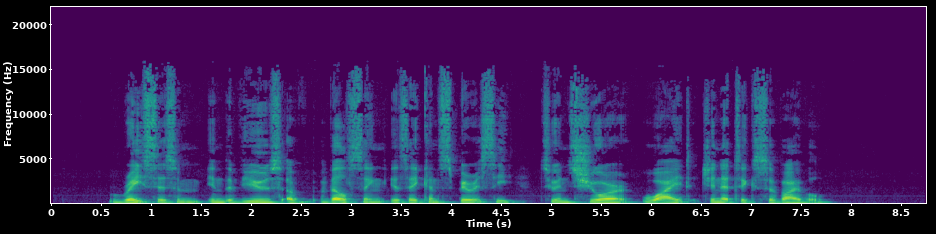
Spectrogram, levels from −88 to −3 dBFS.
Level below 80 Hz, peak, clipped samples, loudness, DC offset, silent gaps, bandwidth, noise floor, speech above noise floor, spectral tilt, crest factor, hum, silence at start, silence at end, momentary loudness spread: -60 dBFS; -4 dBFS; under 0.1%; -22 LUFS; under 0.1%; none; 16 kHz; -72 dBFS; 51 dB; -5.5 dB/octave; 18 dB; none; 0.65 s; 0.95 s; 11 LU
